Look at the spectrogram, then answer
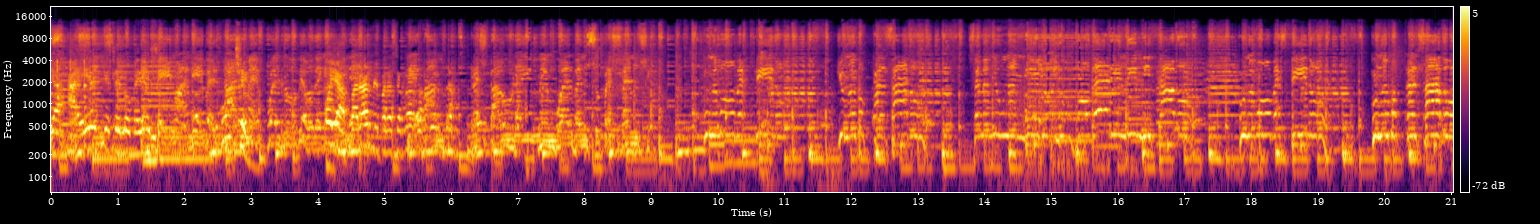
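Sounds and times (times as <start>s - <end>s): woman singing: 0.0s - 9.2s, 9.8s - 21.0s.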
